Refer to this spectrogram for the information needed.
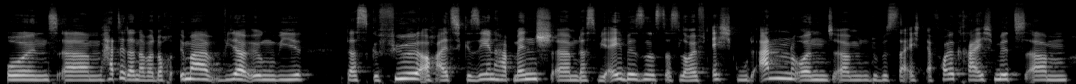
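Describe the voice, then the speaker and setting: A woman's voice: mid-range voice, steady tone, moderate pace. Chatty woman in her twenties. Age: 20s. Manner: chatty, frequent fillers. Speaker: podcast guest. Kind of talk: casual interview chat.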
